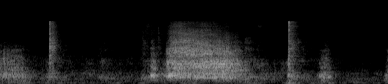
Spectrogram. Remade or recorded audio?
remade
